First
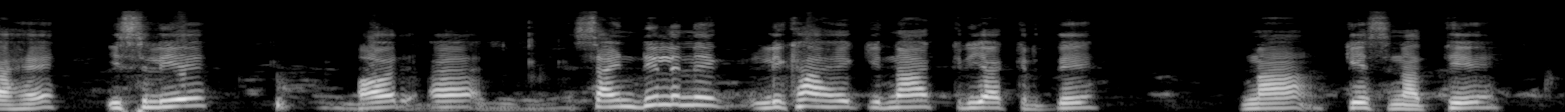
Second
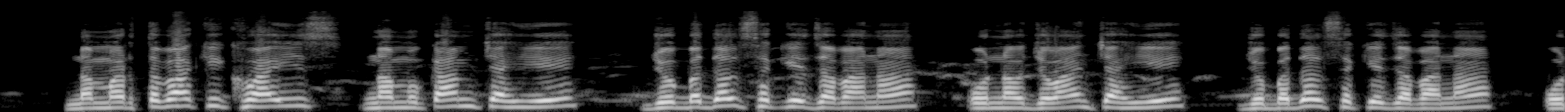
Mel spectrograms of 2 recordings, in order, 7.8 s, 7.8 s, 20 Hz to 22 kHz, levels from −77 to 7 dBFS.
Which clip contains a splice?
first; 1 cut; at 1.2 s

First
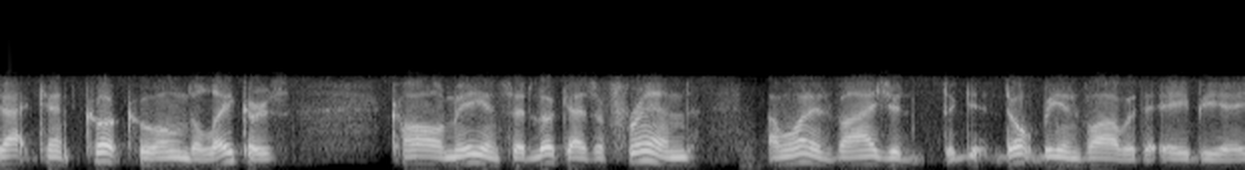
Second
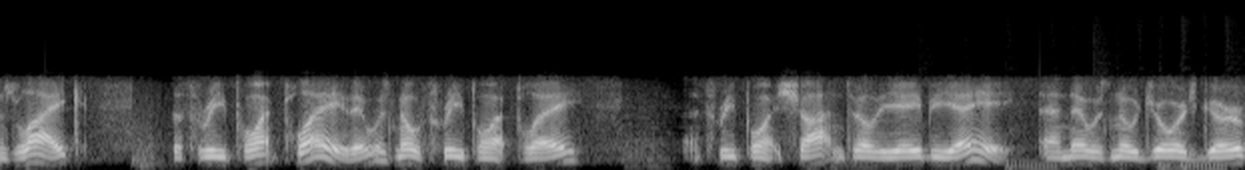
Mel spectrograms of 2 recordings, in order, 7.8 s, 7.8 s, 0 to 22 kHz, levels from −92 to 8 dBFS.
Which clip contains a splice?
second; 1 cut; at 6.4 s

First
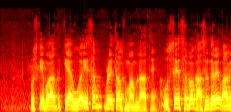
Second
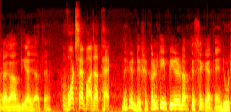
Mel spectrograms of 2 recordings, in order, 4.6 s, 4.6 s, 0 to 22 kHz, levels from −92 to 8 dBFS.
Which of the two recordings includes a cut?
second; 1 cut; at 2.2 s

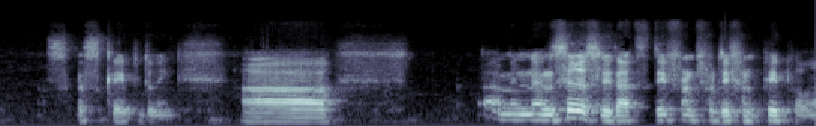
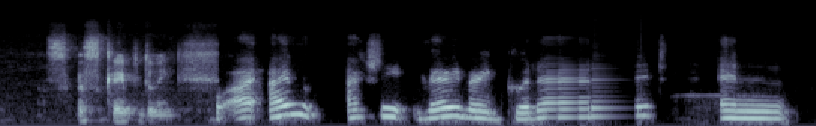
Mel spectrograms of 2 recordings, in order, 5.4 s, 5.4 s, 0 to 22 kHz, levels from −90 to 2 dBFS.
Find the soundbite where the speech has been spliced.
second; 1 cut; at 1.5 s

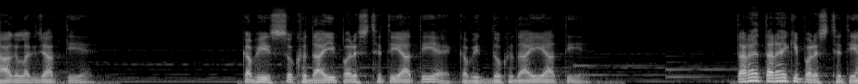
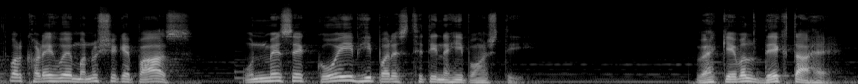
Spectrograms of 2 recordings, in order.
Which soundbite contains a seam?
second; 2 cuts; at 5.3 s, 6.5 s

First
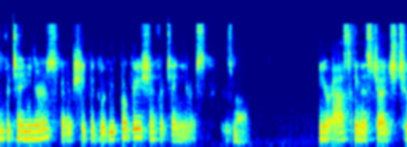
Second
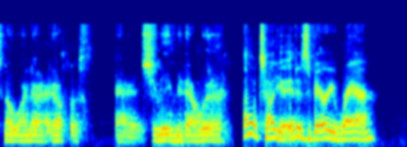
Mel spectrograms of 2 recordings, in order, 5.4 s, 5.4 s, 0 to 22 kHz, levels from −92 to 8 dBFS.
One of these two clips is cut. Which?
second; 1 cut; at 3.1 s

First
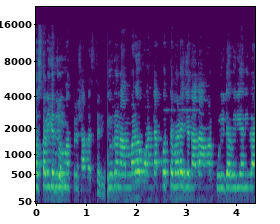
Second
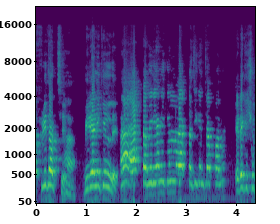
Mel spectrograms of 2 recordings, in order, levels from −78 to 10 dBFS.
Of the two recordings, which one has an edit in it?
first; 1 cut; at 1.4 s

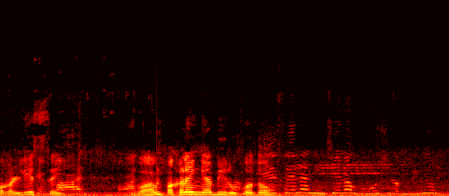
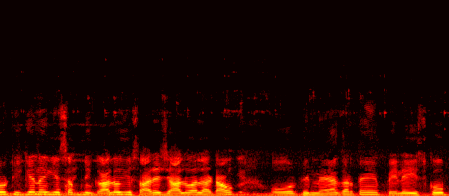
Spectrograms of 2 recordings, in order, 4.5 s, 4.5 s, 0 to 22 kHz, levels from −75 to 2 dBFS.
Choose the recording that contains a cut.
first; 1 cut; at 1.5 s

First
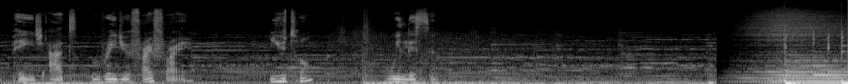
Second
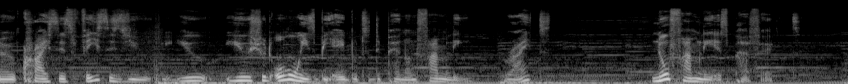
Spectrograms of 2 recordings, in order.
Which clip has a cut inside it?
first; 1 cut; at 7.2 s

